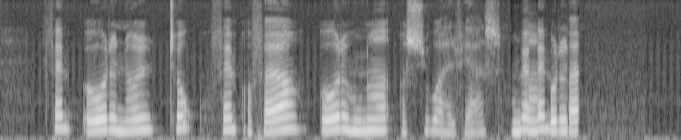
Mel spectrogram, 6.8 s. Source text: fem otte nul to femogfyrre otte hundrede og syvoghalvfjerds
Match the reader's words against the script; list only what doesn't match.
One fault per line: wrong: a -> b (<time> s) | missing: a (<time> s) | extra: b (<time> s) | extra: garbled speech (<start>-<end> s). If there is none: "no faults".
extra: garbled speech (5.1-5.8 s)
